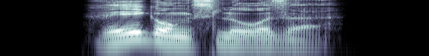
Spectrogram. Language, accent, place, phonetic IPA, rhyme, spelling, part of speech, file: German, Germany, Berlin, [ˈʁeːɡʊŋsˌloːzə], -eːɡʊŋsloːzə, regungslose, adjective, De-regungslose.ogg
- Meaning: inflection of regungslos: 1. strong/mixed nominative/accusative feminine singular 2. strong nominative/accusative plural 3. weak nominative all-gender singular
